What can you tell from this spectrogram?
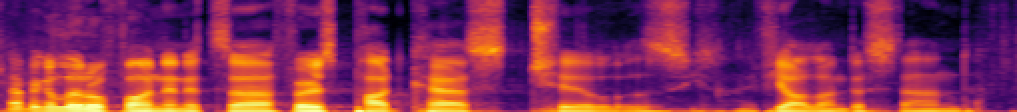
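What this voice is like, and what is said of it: Put-on English accent, poorly done. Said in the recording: “I'm even doing my English accent, which sounds really stupid.”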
